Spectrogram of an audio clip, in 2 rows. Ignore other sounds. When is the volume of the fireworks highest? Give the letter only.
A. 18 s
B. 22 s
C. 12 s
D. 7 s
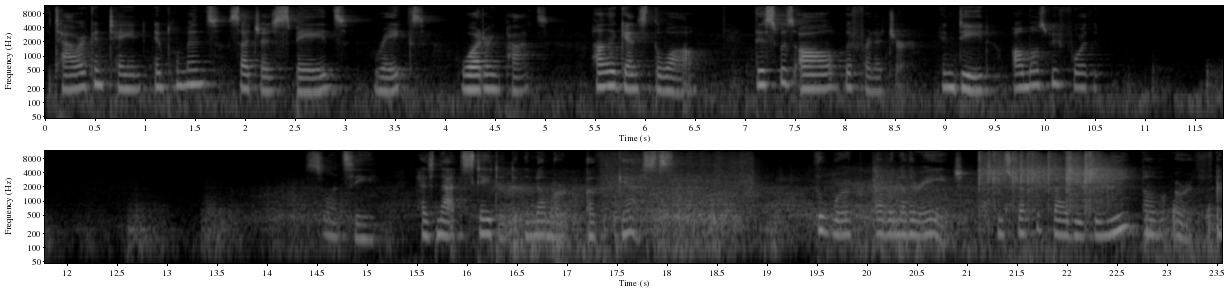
B.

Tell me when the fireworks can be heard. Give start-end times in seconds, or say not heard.
17.2-23.5.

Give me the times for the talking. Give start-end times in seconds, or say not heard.
0.0-10.6, 14.4-18.1, 19.4-23.5.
